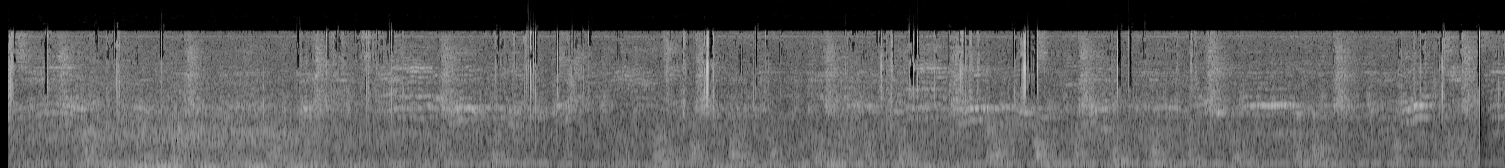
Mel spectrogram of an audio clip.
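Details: Cockatiel grinding its beak while relaxing after a bath: soft, irregular clicking and scraping over a steady low hum; beak grinding (bruxism).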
